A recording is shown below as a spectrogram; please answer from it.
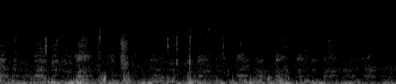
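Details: Close, deep grunts and heavy breathing from Gorlock The Destroyer, a dog, while eating and playing; rough low rumbles pulse several times with light smacking clicks above.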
